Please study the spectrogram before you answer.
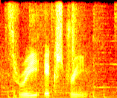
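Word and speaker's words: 3Xtrem: designed for extreme conditions in English the company name is pronounced 3 Extreme the designation 3 x55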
